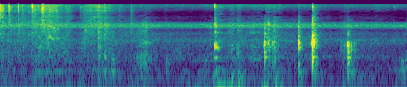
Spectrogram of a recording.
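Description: Quiet handling of a flat card box blank being set behind a wooden heart: a soft rustle and a few light taps and clicks, clustered in the second half.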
